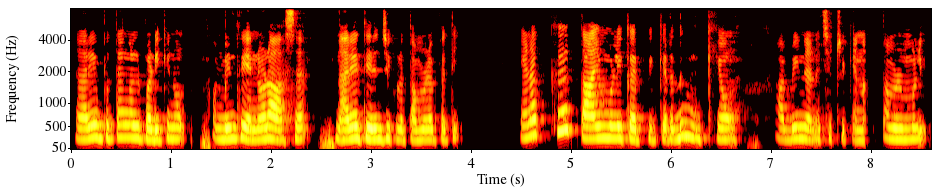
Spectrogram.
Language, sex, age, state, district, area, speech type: Tamil, female, 18-30, Tamil Nadu, Karur, rural, spontaneous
